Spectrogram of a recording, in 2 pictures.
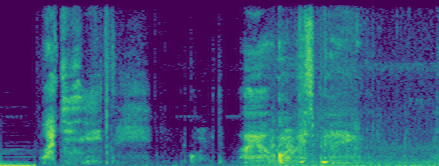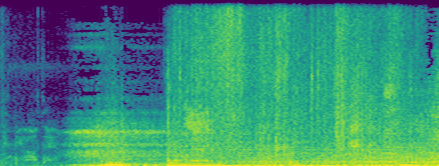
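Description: Film trailer soundtrack: a hushed, sparse stretch with a few scattered small sounds, then about five seconds in the music comes back in loud and dense with a deep boom.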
